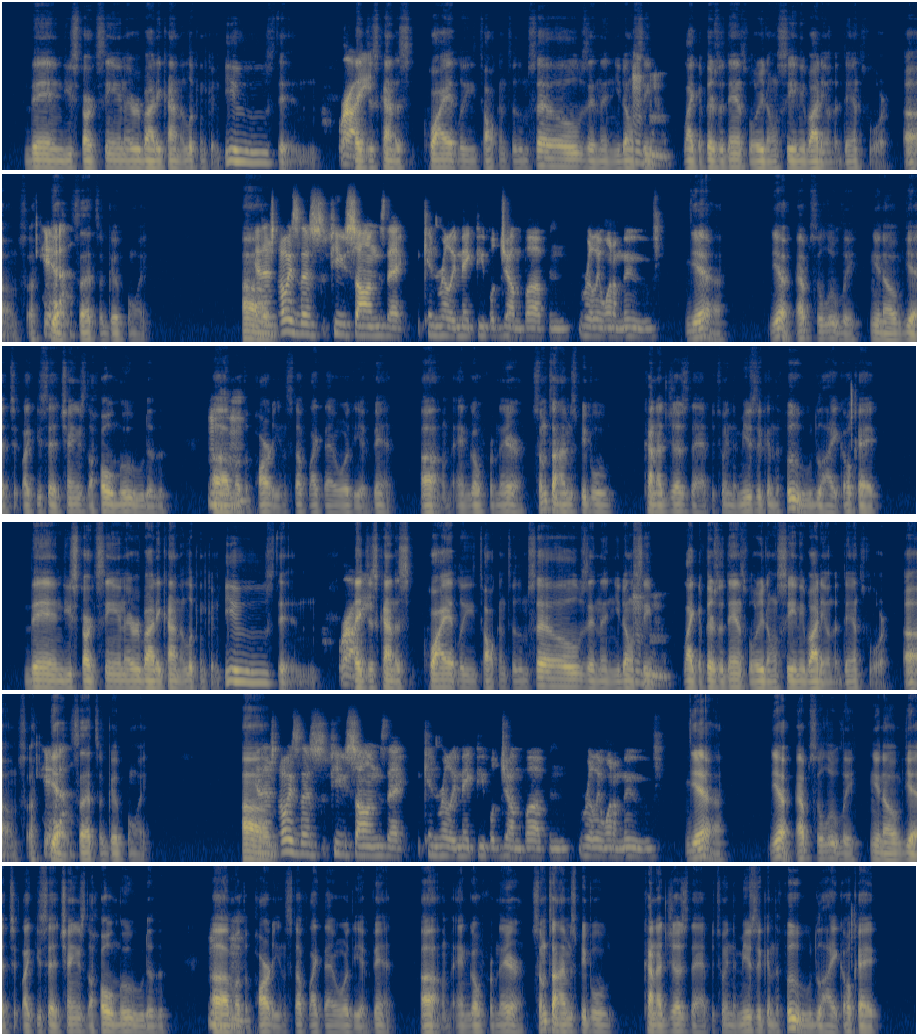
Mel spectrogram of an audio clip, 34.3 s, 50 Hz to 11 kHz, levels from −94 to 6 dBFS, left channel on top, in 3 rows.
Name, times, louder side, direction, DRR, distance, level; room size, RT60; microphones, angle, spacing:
voice 1, 0.3-3.8 4.4-4.5 4.8-5.1 5.4-8.1 8.5-11.0 11.3-13.2 14.4-14.8 20.0-20.4 21.0-24.9 25.5-27.7 28.1-30.5 30.9-33.8, right 2 dB, 45° right, 1.1 m, -32 dB
voice 2, 4.2-4.6 7.9-8.3 11.9-12.2 14.6-16.4 16.7-19.6 25.4-25.9, left 5 dB, 55° left, 1.6 m, -32 dB
8.4 x 3.6 x 3.8 m
head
